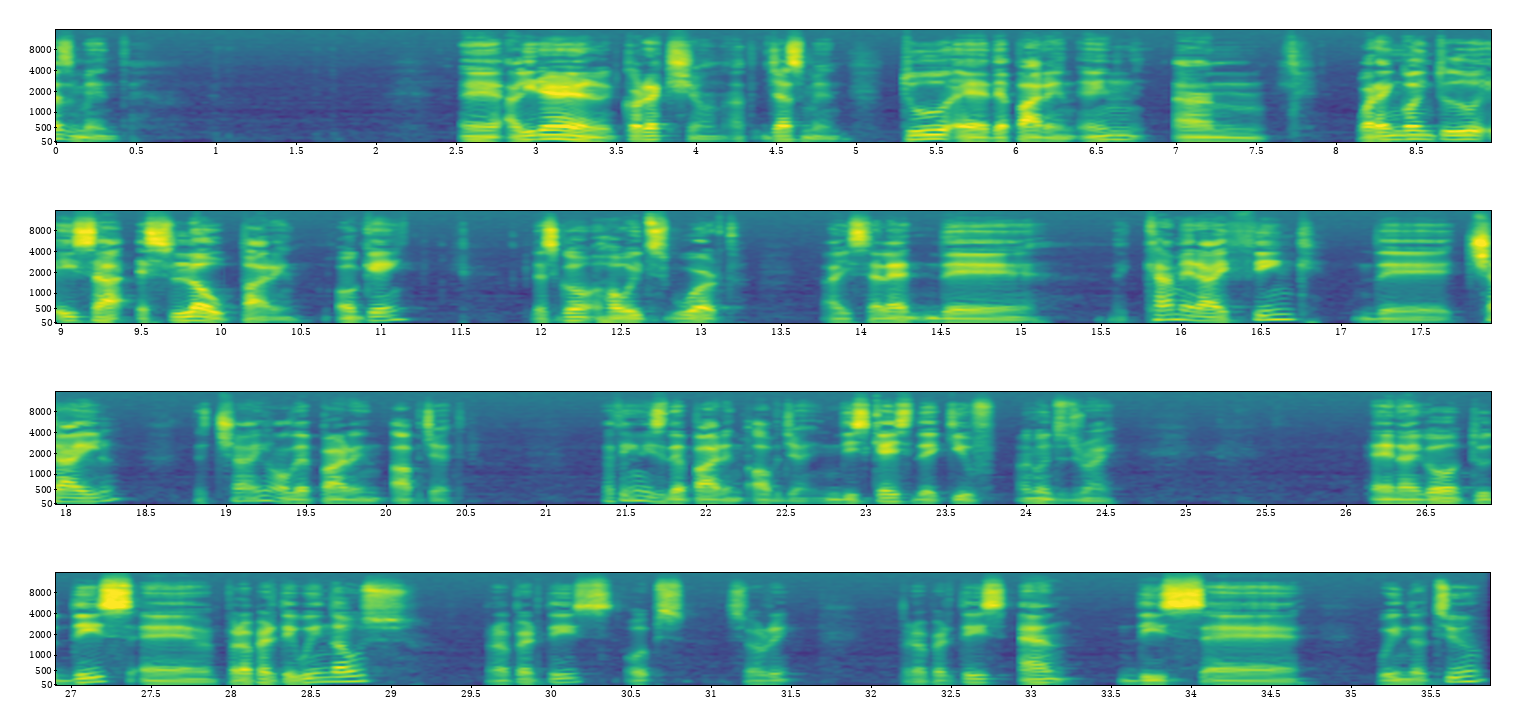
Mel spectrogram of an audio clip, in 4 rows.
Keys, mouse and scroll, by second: 1.0 click, 1.6 click, 3.9 click, 14.8 right click, 18.1 middle click, 18.9 scroll up 1, 20.0 right click, 21.8-22.2 scroll up 1, 22.2 z, 22.4 scroll down 1, 24.8 click, 27.7 click, 29.8 click, 31.0 click, 32.4 click.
